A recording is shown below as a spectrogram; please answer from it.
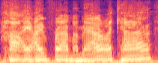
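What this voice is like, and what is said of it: Flat fake American accent. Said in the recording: “the generic flat ... I hate that British fake accent”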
